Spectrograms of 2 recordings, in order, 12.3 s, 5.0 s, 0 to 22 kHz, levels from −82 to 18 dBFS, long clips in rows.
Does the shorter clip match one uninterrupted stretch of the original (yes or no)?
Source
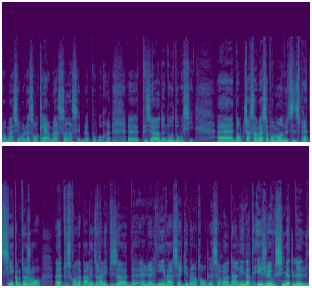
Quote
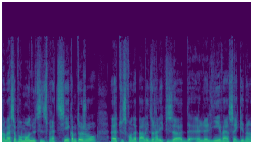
yes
